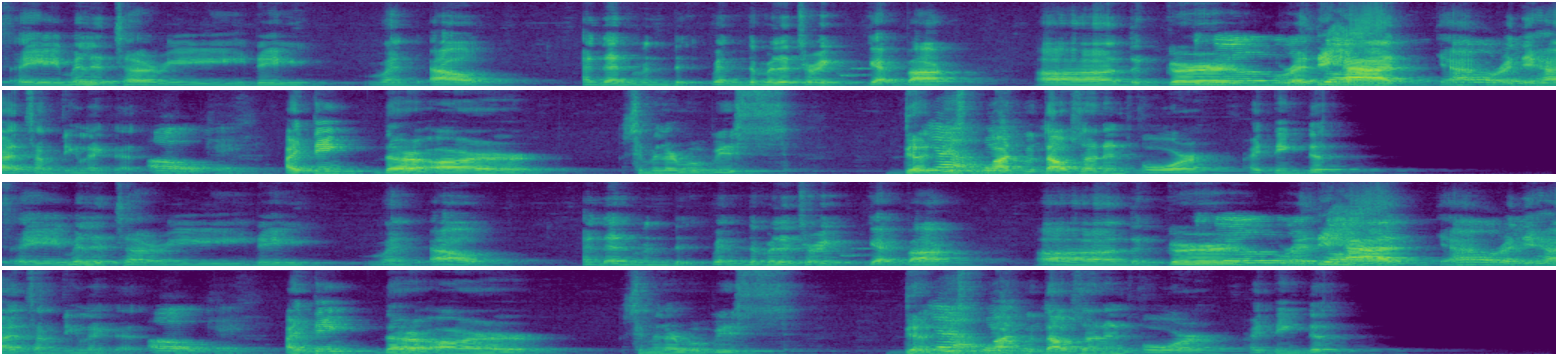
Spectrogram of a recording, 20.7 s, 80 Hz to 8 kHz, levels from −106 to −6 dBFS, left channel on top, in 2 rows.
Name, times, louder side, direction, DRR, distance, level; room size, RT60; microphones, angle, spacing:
voice 1, 0.0-2.0 2.5-3.2 3.9-6.3 6.9-9.3 9.6-11.2 12.3-13.9 14.5-15.6 16.4-18.4 18.7-19.3, left 4 dB, 40° left, 5 dB, 0.9 m, -29 dB
voice 2, 7.9-9.3 9.7-10.6 11.3-12.0 16.5-17.1, left 1 dB, 65° left, -3 dB, 2.7 m, -32 dB
11.5 x 4.6 x 3.6 m, 0.81 s
head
